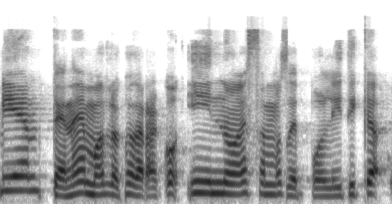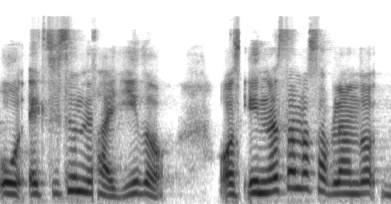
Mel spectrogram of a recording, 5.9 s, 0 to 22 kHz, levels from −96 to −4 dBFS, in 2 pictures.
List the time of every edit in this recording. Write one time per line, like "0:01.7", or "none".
0:00.9
0:02.1
0:03.6
0:04.7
